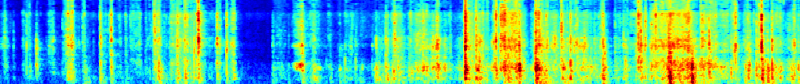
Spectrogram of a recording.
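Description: Clear plastic bag crinkling and rustling as it is handled, with small irregular clicks and taps; sparse at first, then denser and louder over the second half.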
